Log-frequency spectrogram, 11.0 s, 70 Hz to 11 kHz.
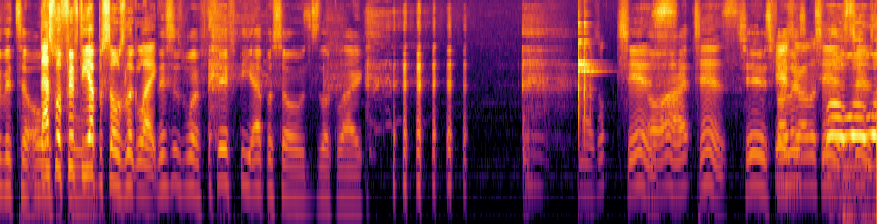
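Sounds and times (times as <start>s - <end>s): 
speech: 0.0s - 10.9s
glass bottles clinking during a toast: 7.2s - 7.6s.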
